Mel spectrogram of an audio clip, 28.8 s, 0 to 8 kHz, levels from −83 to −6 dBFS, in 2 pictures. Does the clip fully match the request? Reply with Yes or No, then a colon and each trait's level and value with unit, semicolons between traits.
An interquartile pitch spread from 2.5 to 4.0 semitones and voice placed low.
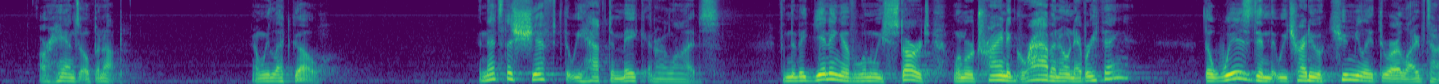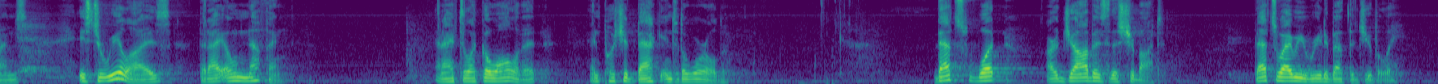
No: average, 4.4 semitones; low, 125 Hz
